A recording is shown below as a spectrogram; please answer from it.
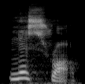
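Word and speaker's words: Nisroch: know why you want it nus rock nissrock nissrock that's it spelt with a ch at the end then anthea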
